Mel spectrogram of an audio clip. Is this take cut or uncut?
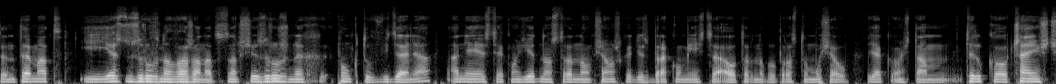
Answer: uncut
